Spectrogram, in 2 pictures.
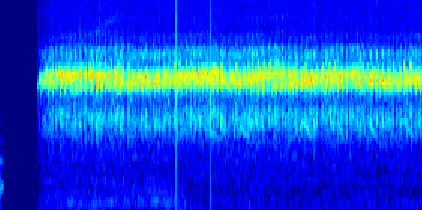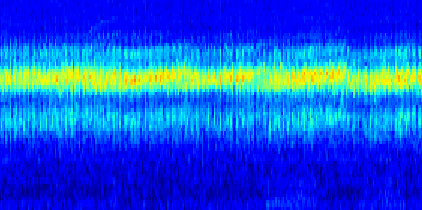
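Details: Spring peepers in early spring in Michigan, a dense chorus from a roadside puddle in front of a house: high, shrill peeps blending into a continuous jingling ring like jingle bells, loud for frogs the size of a thumb.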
